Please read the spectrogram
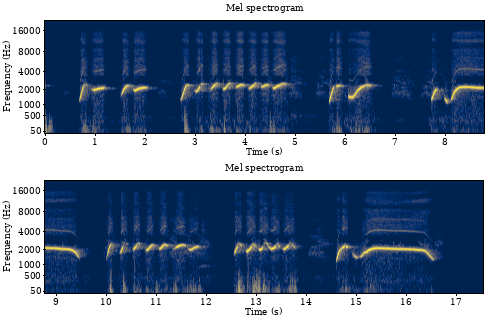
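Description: Whistling, played as a training sound for a parrot to copy. It comes in separate phrases with pauses between them: short rising whistles, quick runs of rising chirps, and a couple of long held notes that drop at the end.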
